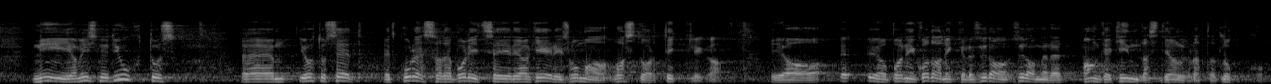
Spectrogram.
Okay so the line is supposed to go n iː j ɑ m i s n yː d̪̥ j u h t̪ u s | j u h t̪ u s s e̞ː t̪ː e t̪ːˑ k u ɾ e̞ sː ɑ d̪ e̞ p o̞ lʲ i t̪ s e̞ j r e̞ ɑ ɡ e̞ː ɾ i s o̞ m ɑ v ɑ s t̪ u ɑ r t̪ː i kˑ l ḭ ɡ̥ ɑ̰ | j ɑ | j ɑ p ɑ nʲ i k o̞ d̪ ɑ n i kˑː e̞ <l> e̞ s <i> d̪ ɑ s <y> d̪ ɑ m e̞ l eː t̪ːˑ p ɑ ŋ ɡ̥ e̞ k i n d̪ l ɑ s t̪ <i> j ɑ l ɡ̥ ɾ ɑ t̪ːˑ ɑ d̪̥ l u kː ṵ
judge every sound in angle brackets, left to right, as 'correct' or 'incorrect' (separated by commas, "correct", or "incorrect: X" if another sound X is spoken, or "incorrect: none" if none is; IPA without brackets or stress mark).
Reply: correct, incorrect: y, correct, correct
